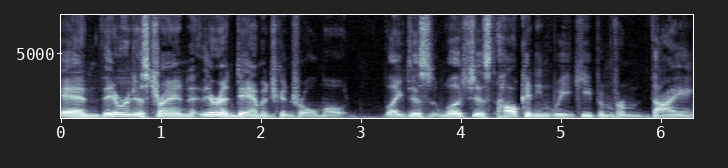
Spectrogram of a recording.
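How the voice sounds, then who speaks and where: Speaking at a moderate pace with an American accent, a man uses a medium pitch and ordinary pitch variation. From US Midwest, Milwaukee area, Wisconsin. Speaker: former extremist turned author and speaker. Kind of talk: interview conversation.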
